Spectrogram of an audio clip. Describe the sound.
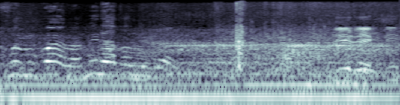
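An outboard motor on an inflatable migrant boat drones steadily, a constant low hum that never varies, while voices talk over it throughout; the boat, started by one of the smugglers, is crossing the Aegean Sea toward Chios at night.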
